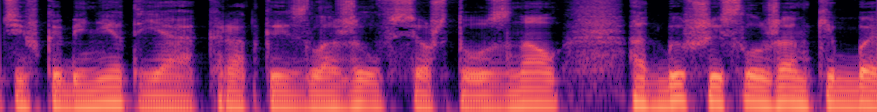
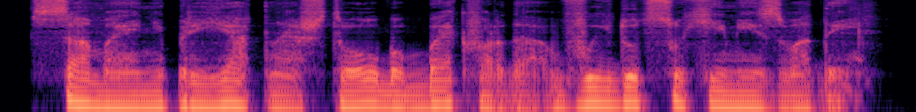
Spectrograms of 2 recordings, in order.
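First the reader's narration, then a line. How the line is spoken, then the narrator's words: Sigh. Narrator (Russian): вздохнул я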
